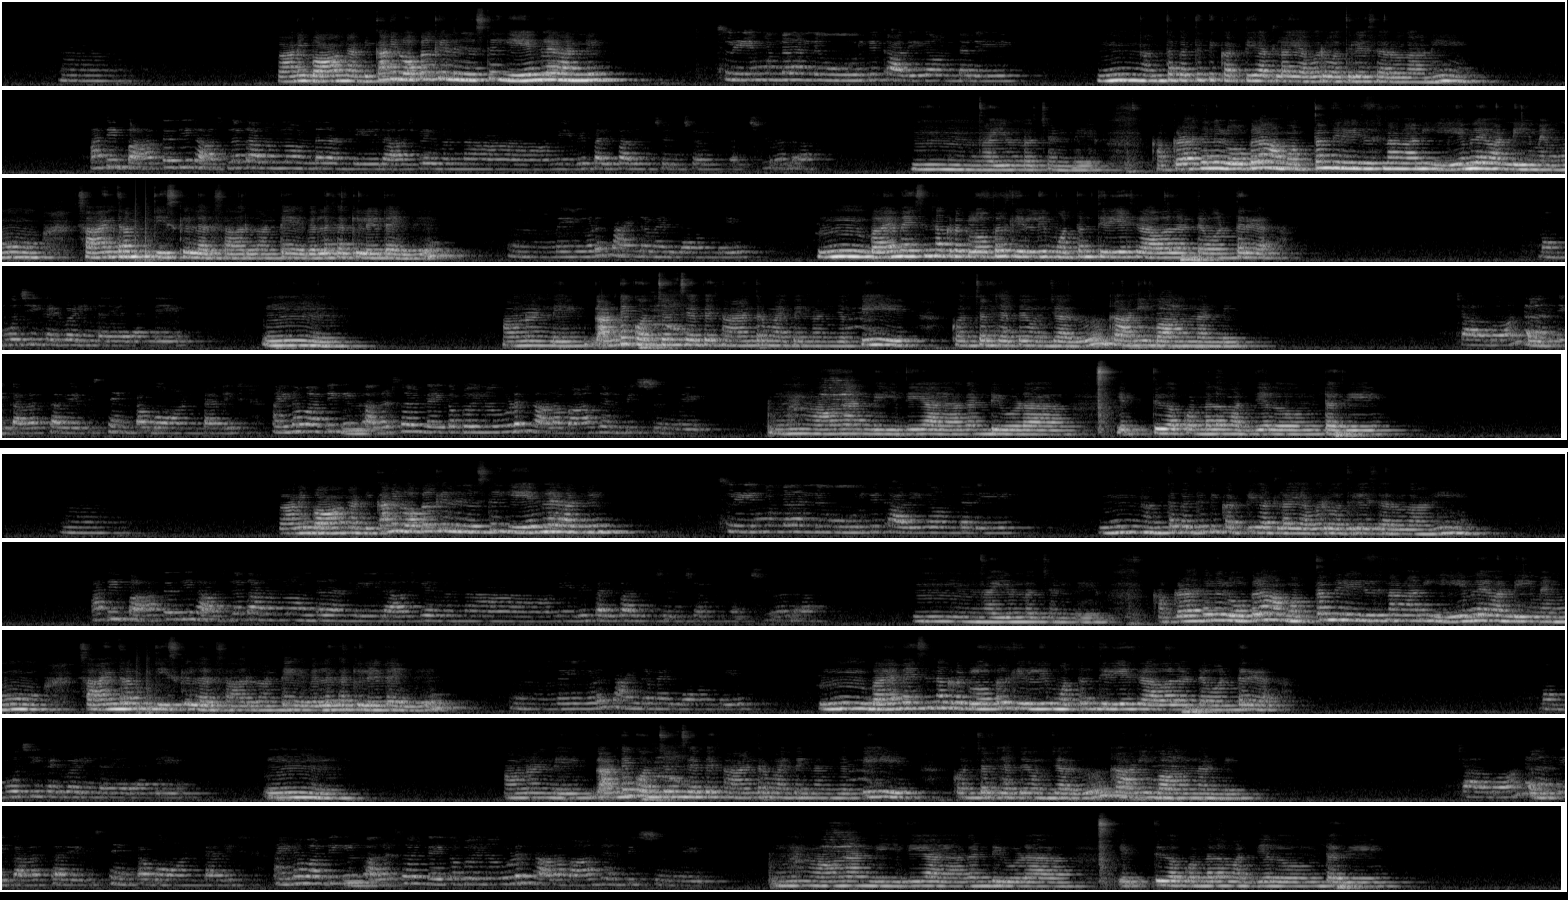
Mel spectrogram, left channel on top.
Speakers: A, on the left (about 55°); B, on the left (about 80°).
A: ఆ
B: కానీ బాగుందండి కానీ లోపలికి వెళ్ళి చూస్తే ఏం లేవండి
A: అసలు ఏం ఉండదండి ఊరికే ఖాళీగా ఉంటది
B: ఉ అంత పెద్దది కట్టి అట్లా ఎవరు వదిలేసారో గాని
A: అది పాతది రాజుల కాలంలో ఉంటదండి రాజు లు ఏమన్నా మేబి పరిపాలించిచూ ఉండచ్చు కదా
B: ఉ అయి ఉండొచ్చండి అక్కడ
A: మ్మ్
B: అసలు లోపల ఆ మొత్తం తిరిగి చూసినా గాని ఏం లేవండి మేము సాయంత్రం తీసుకెళ్లారు సారు అంటే వెళ్ళేసరికి లేట్ అయింది
A: మ్ మేము కూడా సాయంత్రం వెళ్ళమండి
B: ఉ భయం వేసింది అక్కడ లోపలికి వెళ్ళి మొత్తం తిరిగేసి రావాలంటే ఒంటరిగా
A: మబ్బు చీకటి పడింటది కదండి
B: ఉమ్ అవునండి అంటే కొంచెం సేపే సాయంత్రం అయిపోయిందని చెప్పి కొంచెం సేపే ఉంచారు కానీ బాగుందండి
A: చాలా బాగుంటందండి
B: ఈ
A: కలర్ అవి వేపిస్తే ఇంకా బాగుంటది అయిన వాటికి
B: ఉమ్
A: కలర్స్ అవి లేకపోయినా కూడా చాలా బాగా అనిపిస్తుంది
B: ఉమ్ అవునండి ఇది ఆ యాగంటి కూడా ఎత్తుగా కొండల మ ద్యలో ఉంటది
